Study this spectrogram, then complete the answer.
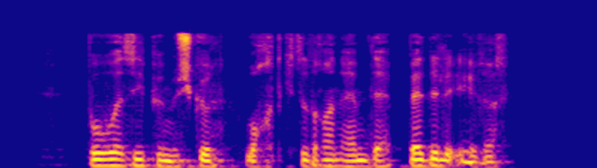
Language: Uyghur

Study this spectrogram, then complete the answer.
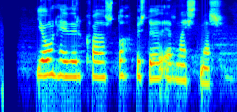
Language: Icelandic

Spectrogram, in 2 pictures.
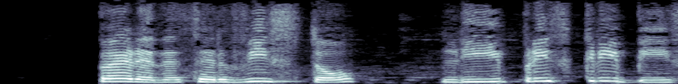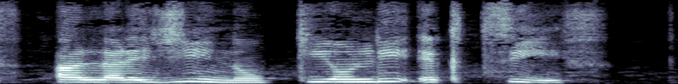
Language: Esperanto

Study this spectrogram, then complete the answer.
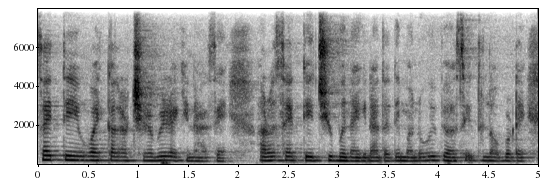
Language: Naga Pidgin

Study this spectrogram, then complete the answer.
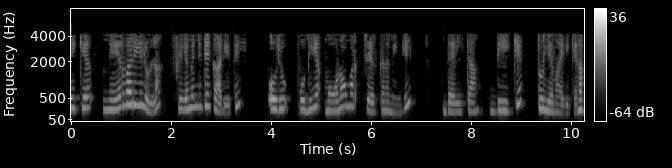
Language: Malayalam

